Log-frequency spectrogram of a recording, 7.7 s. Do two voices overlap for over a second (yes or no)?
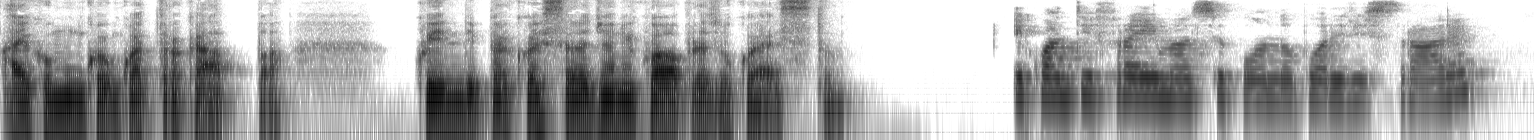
no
